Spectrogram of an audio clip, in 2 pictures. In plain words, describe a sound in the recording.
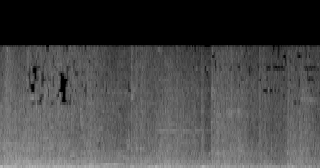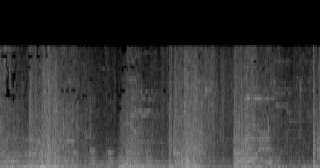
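Spell effects crackle and blast in rapid bursts.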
